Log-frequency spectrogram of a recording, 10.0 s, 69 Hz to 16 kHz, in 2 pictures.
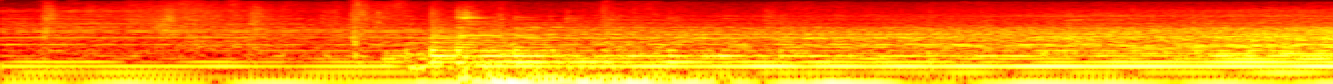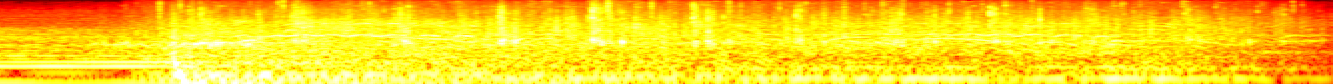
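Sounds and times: horse hooves clip-clopping: 5.6s - 10.0s.

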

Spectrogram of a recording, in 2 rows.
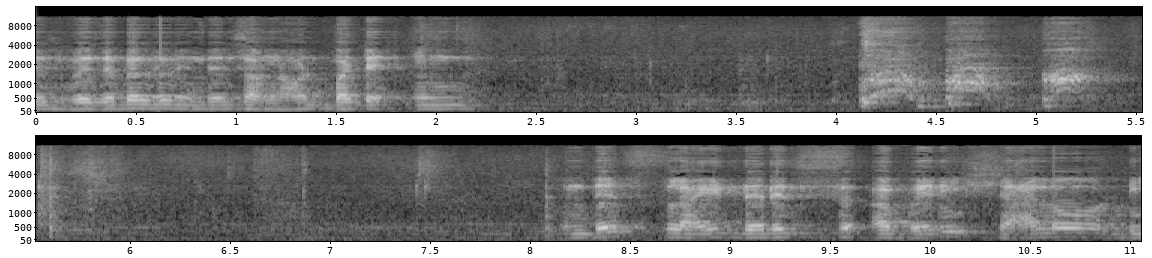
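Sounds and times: man coughing into microphone: 4.1s - 5.5s.

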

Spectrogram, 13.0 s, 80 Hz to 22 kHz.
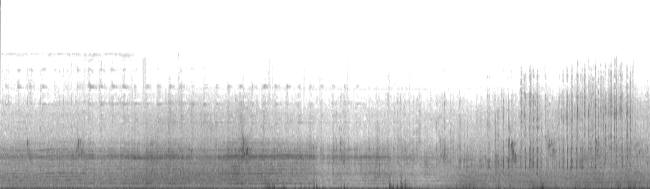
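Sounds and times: faint steady motor whine: 0.0s - 13.0s
wind rumbling on microphone: 0.0s - 13.0s.

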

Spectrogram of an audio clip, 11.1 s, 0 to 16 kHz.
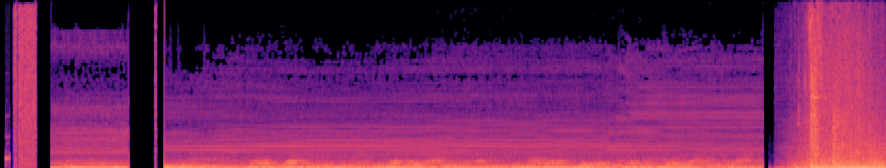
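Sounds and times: low hum: 0.7s - 9.6s.

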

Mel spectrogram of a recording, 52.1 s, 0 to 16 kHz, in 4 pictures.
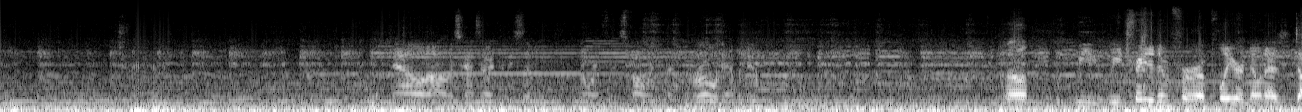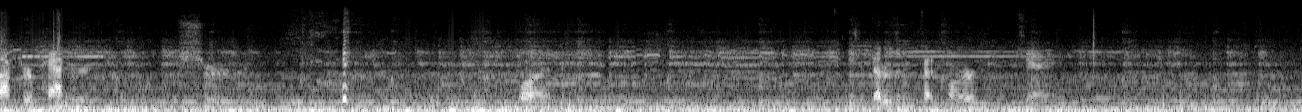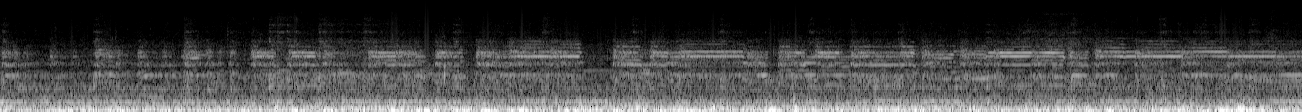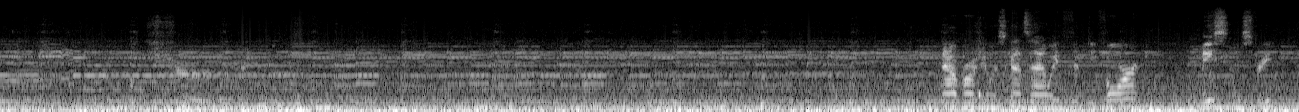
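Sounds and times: car driving rumble: 0.0s - 52.0s
rock music: 0.0s - 52.0s.

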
